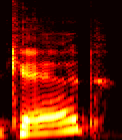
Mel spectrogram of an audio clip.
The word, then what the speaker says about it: Caad: If you don't already know who he is, this is Corey Caad.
